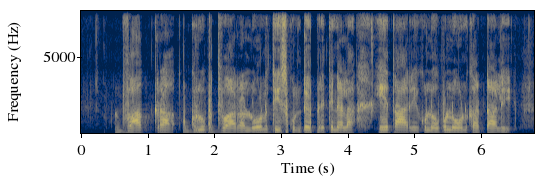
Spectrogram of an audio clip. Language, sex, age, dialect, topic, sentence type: Telugu, male, 18-24, Central/Coastal, banking, question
